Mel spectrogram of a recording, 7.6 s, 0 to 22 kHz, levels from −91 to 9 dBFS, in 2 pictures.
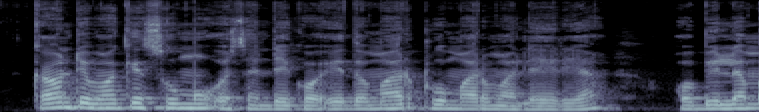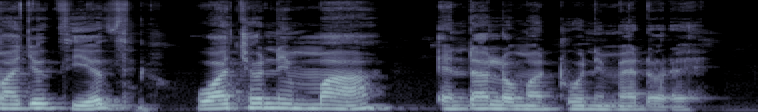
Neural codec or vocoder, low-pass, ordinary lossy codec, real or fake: none; none; none; real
